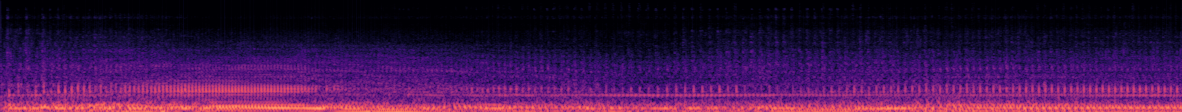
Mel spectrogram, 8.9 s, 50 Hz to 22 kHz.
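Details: Suzuki 2.5 HP DF outboard, long shaft, in neutral in a 5-gallon water bucket, oil at bottom of sight glass after a low-oil-sensor no-start: single cylinder idles with an even, rapid, steady putter, no misses or knocks; healthy.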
